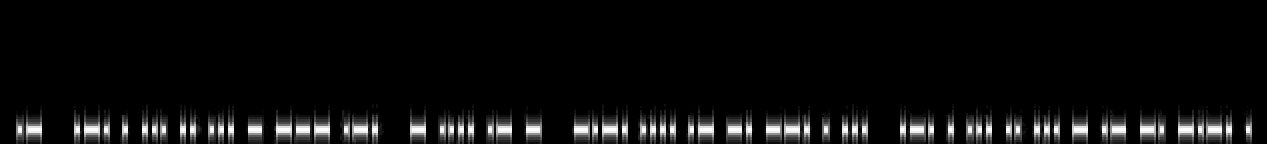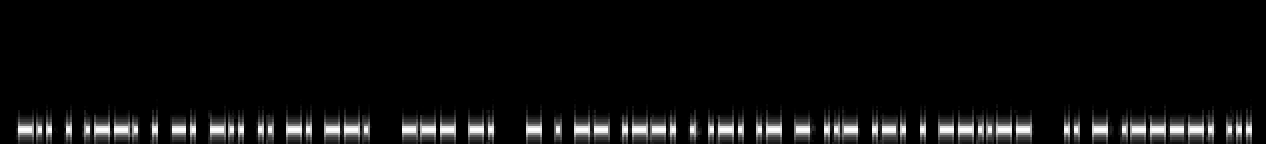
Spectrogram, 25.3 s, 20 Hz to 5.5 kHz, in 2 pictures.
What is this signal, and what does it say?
Morse code, heard as a keyed tone, about 25 wpm, 600 Hz. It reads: A RESISTOR THAT CHANGES RESISTANCE DEPENDING ON TEMPERATURE, IT'S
